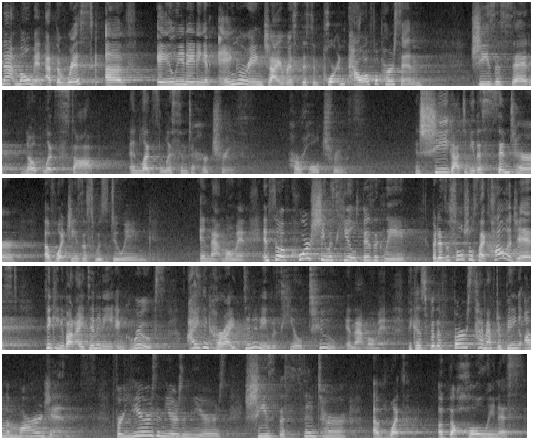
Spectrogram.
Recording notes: recorded live at the 10:00am service on Sunday, September 10, 2023.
